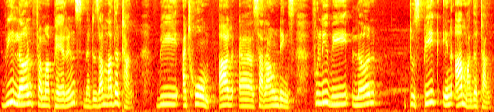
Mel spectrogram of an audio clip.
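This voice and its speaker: A woman's voice: medium pitch, measured pace, a little mellow. A middle-aged woman with an Indian English accent gives an informal lesson to camera, didactic and emphatic, repeating her key points. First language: an Indian language. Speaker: English teacher giving learning tips. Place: small room indoors.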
